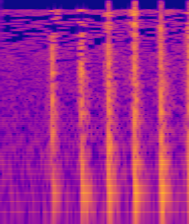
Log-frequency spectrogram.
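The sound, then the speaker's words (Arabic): Six evenly spaced, polite knocks on the door of a doctor's upper-floor residence in a rural clinic building, each a sharp, solid thud with a short low-end boom, steady in rhythm and moderately loud, with no voices. “ومن ثم صعدت في السلم المتحطم إلى الطابق العلوي حيث سكن الطبيب، وقرأت الباب في كياسة.”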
